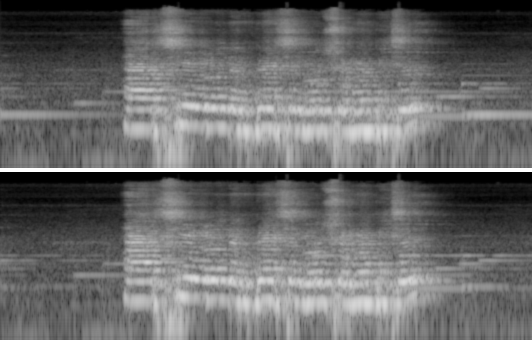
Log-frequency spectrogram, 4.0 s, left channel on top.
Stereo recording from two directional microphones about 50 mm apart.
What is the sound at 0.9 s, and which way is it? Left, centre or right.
Music, right.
